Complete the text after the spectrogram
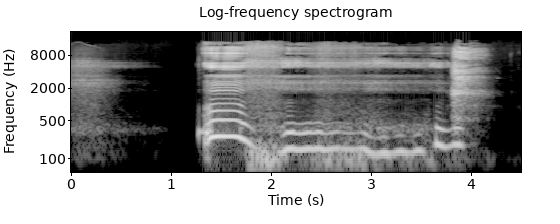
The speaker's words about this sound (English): She's humming, guys. That means. Guys, that's a real way to just handle it, isn't it? Vocal stimming. It is vocal stimming, exactly.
